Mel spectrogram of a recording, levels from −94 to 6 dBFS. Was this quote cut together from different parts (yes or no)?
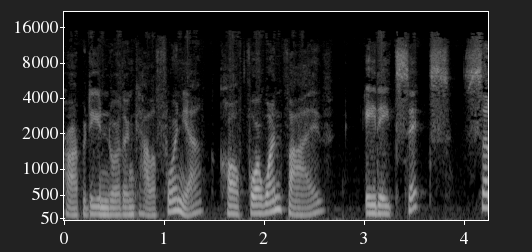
yes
